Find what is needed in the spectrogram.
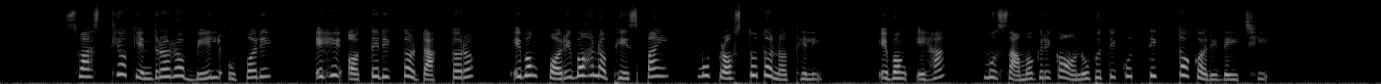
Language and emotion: Odia, sad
